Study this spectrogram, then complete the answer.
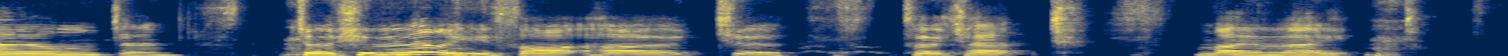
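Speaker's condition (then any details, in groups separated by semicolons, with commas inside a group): Moebius syndrome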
